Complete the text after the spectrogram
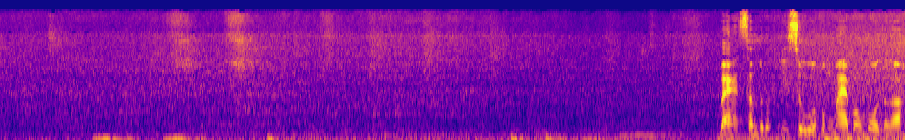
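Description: A car engine revs sharply in short bursts.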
